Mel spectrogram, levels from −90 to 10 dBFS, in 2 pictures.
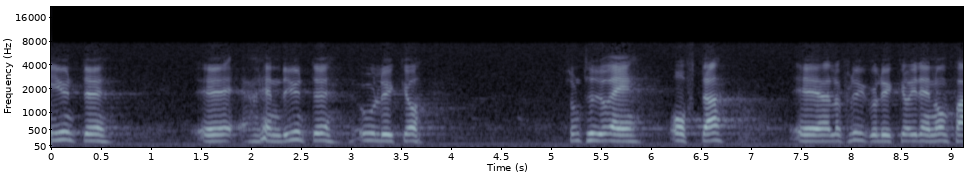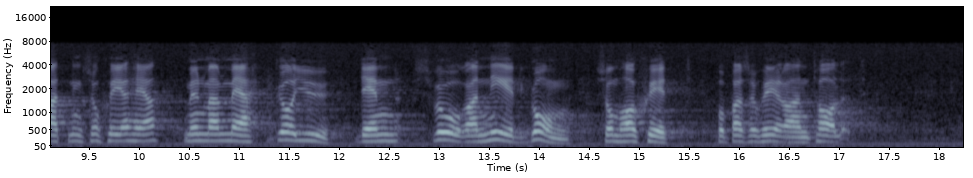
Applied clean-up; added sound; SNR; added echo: none; none; none; none.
